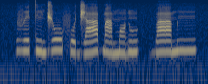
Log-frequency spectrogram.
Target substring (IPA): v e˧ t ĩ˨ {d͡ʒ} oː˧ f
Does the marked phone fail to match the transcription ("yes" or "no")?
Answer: no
